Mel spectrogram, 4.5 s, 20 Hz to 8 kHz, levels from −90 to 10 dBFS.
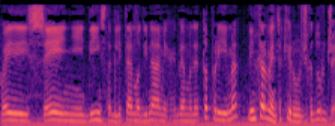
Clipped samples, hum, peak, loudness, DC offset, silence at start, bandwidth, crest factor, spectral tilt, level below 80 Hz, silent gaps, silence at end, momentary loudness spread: under 0.1%; 50 Hz at -35 dBFS; -8 dBFS; -24 LUFS; under 0.1%; 0 s; 7.2 kHz; 16 dB; -4.5 dB/octave; -38 dBFS; none; 0 s; 7 LU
